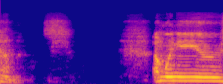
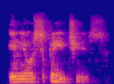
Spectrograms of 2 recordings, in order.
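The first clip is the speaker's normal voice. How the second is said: usual speaking voice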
